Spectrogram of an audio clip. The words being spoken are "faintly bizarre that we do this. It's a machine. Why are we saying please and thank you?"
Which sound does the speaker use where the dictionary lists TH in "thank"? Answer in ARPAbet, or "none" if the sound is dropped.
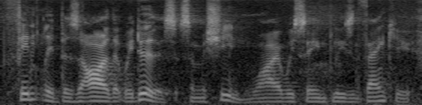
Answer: TH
